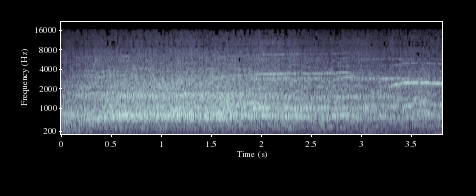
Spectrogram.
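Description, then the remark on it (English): A large concert crowd in Chicago screams and cheers in one steady, loud roar lasting the whole few seconds, with a few shrill high-pitched shrieks cutting above the wash of voices. “You like to scream out there, Chicago?”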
